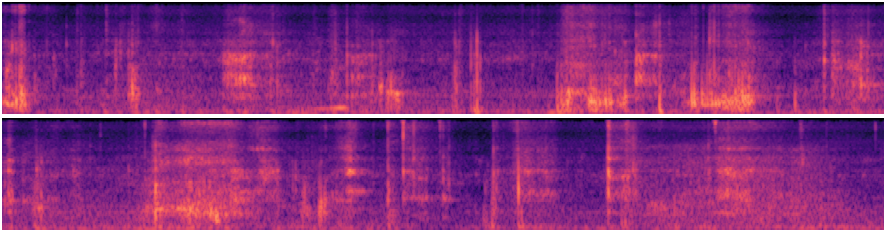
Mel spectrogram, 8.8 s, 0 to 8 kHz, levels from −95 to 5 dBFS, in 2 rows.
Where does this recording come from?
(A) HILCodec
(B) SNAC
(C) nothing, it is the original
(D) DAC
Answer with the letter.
D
